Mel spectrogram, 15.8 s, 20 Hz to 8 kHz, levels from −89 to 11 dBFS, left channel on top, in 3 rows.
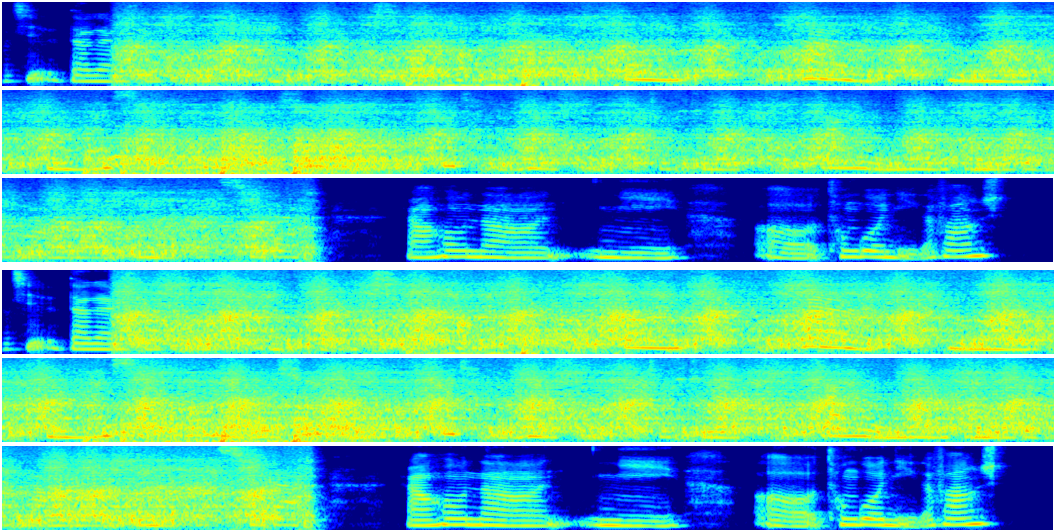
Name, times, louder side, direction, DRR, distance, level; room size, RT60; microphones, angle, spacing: voice 1, 0.0-3.4 4.0-4.4 4.7-12.1 12.5-15.5, right 3 dB, 85° right, 1.0 m, -28 dB
sound 1, 0.5-12.1, right 5 dB, 55° right, 0.8 m, -22 dB
sound 2, 2.0-3.1 5.7-7.4, left 1 dB, 15° left, 1.4 m, -23 dB
5.0 x 3.7 x 2.9 m
head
